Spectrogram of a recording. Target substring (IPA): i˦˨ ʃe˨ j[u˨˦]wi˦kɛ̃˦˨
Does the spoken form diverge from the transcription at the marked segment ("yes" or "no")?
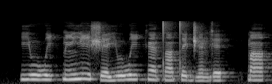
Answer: no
